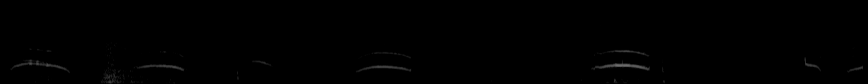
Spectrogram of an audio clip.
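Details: Newborn kittens that have just opened their eyes, several calling at once: thin, high, arched mews repeated irregularly, with a brief noisy burst near the start.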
